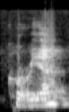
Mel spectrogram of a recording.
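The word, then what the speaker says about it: Corea: They spend half of their year in Monterey and half of their year in Korea, Maine. That's spelled C-O-R-E-A, and it's another lovely town on the north coast of Maine, sort of north of Bar Harbor.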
